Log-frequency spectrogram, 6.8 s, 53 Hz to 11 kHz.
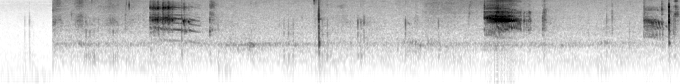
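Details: Sickly rescued silver tabby kitten, the tenth taken in that year after an emergency SOS from Tokyo in 2021, indoors during a hunger strike; short, high, strained meows near 1.5 s and a louder one near 5 s over a steady faint hum.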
